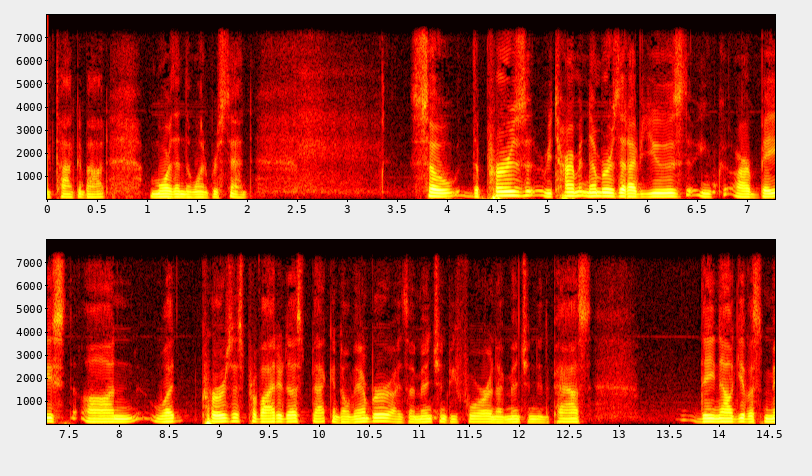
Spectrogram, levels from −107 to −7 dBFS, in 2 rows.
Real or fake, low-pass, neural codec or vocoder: real; 7.2 kHz; none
